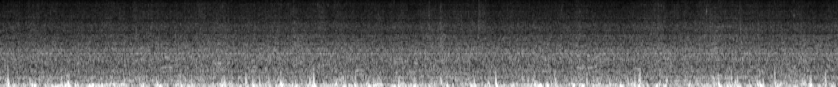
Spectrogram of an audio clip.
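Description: Wind buffeting the microphone aboard a moving tour boat, a fluttering low rumble, with a faint steady hum of the boat's motor underneath.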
